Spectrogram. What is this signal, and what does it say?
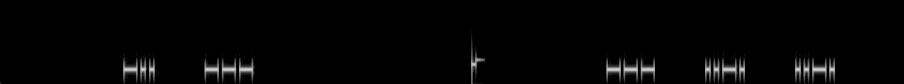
Morse code, heard as a keyed tone, about 27 wpm, spaced as for 13 wpm, 690 Hz. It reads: DO OFF
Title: 4x Character Spacing - Top 200 Words - 28wpm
